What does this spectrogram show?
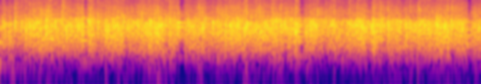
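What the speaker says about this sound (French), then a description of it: "que tu acclames le Seigneur." A church congregation applauding together at a Sunday service, a loud, continuous wash of clapping from many hands filling the room.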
